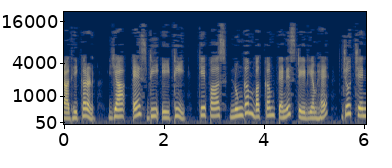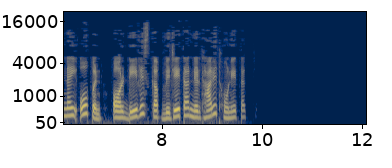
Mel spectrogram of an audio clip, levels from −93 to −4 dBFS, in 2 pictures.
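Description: From start to finish the speech sits under a hard ceiling at 16.7 kHz. The file looks like a healthy high-rate MP3, but the band limit and the smeared, swirly top end point to low-bitrate audio saved at a high bitrate. Most likely it started as something like a 48 kbit/s WMA and was re-encoded at around 192 kbit/s. The second pass can't bring back what the first threw away, and that holds right through the smooth fade-out that closes around 9.9 s.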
